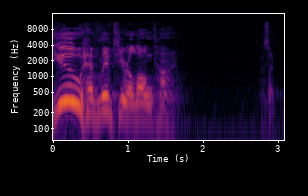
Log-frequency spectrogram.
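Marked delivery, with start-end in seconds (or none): 0.0-1.6 cross, angry voice. Retelling what a market seller said: imitating an angry voice. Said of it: "with an angry voice".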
